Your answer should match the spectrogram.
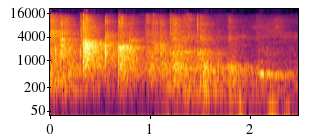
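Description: A small audience clapping: a quick run of hand claps that thins out toward the end.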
